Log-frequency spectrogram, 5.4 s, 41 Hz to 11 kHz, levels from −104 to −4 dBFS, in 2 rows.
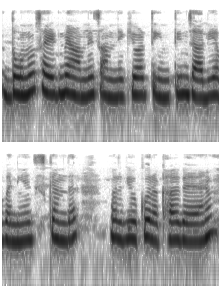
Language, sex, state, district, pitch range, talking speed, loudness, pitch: Hindi, female, Bihar, Madhepura, 255-280 Hz, 190 wpm, -24 LUFS, 265 Hz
